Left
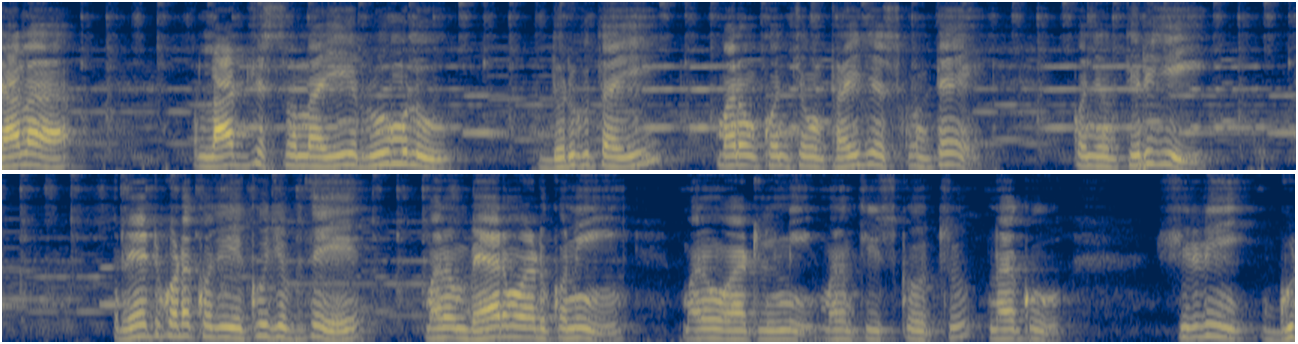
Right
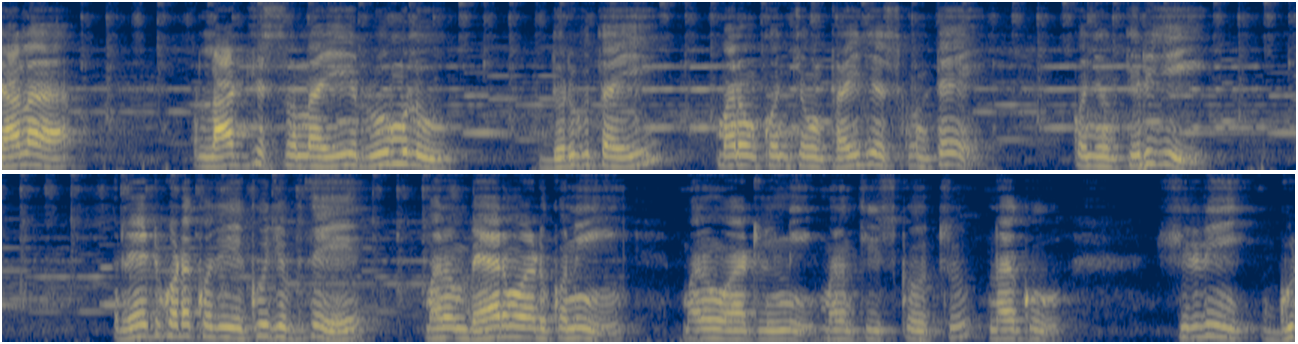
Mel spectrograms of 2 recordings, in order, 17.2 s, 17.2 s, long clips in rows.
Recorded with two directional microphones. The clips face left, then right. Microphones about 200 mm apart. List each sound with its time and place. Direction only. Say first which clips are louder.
0.0 s speech: left 1 dB; 5° left (ahead or behind)
3.0 s music: left 1 dB; 35° left (ahead or behind)
3.7 s speech: left 1 dB; 5° left (ahead or behind)
9.3 s speech: even; 5° left (ahead or behind)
